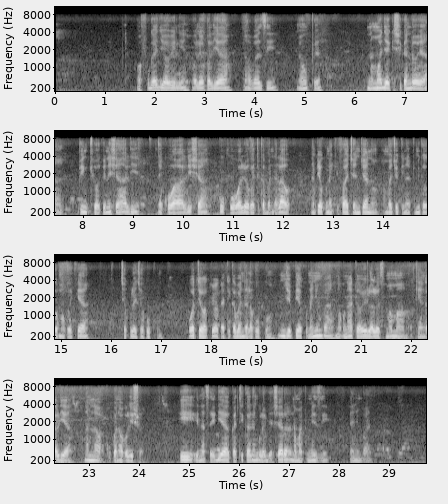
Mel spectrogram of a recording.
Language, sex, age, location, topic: Swahili, male, 25-35, Dar es Salaam, agriculture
